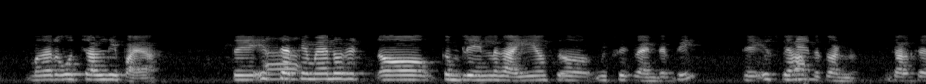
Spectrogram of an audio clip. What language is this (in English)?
Punjabi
